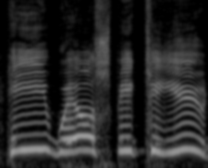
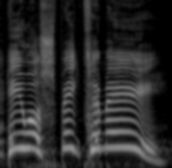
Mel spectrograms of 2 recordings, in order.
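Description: First: Very slow, leaning on "will"; slow emphatic declaration. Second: Slow, higher lead-in for the crowd; call for echo. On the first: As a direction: draw out "He will speak to you" for the crowd to echo. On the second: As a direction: model the response "He will speak to me" slowly. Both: Shown as a demonstration. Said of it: "Just shout out, say".

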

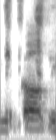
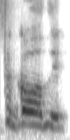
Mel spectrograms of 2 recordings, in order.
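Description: First: Said in the usual way. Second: Put-on kids cheering. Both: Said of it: "they're cheering".

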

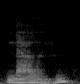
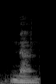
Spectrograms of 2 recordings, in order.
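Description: First: なうん with a separate う before ん; U sound retained. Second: なん as one syllable, no う; U sound dropped. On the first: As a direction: keep the う audible in なうん. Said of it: "うの音はなくさないでください". (なうんの「う」をはっきり残して発音) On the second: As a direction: merge it into a single なん. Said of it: "なんというふうにしない". (「う」を落として「なん」と一音節で発音) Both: Shown as a demonstration.

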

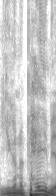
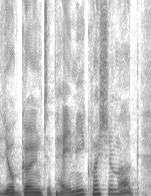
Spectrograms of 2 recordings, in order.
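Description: First: Surprised. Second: Disbelieving question. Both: Retold or imitated. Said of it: "I literally said".

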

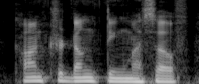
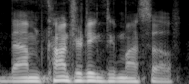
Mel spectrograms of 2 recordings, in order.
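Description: First: "Contradicting" garbled as "contra-dunk-ting"; jokey "contra-DUNK-ting" for "Contradicting"; playful mispronunciation. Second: Said in the usual way. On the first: Shown as a demonstration. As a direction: say "Contradicting" with "dunk" in place of "dic". Repeats word with garbled middle syllable.

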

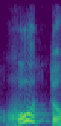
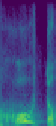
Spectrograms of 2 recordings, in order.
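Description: First: Said in the usual way. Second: Justo leapt up much higher, drawn out; stress on justo. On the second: A narrator's reading. Narrator pinpoints where the rock fell, justo sung high. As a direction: hit justo high for suspense.

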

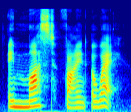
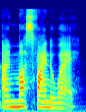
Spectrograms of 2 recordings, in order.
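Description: First: "must" lifted, slower and drawn forward; pulled, not pushed. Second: Said in the usual way. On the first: Shown as a demonstration. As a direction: say "must" slowly with a rising pull. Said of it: "Not in a push way. Again, in a pulled way". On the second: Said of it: "Not in a push way".

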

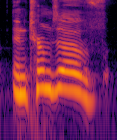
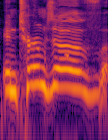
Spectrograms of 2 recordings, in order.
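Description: Both takes have the same delivery.

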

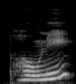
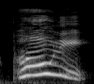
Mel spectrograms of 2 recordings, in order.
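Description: First: Timid whimper. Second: High, loud, thrilled shout; cry of rapture. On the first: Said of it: "He whimpered". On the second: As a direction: burst out in pure delight. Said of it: "he cried in a tool rapture". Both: A narrator's reading.

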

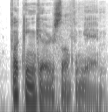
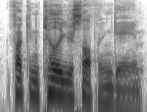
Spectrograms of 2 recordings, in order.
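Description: First: Much softer and lower throwaway; muttered aside. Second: Said in the usual way. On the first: Acted. Host to cheaters, a muttered quiet repeat. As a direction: mumble it under your breath like an afterthought.

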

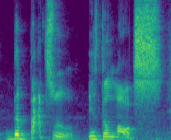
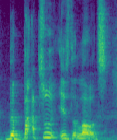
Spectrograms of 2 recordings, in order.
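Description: First: Slow, drawn-out scripture quote; slow solemn quotation. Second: Said in the usual way. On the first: Acted. Preacher quoting the Lord's words to the congregation, slow and solemn. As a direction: let each word of the verse sink in slowly.

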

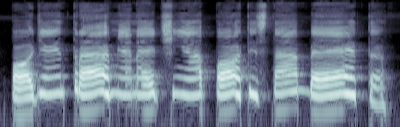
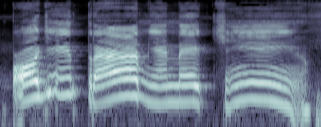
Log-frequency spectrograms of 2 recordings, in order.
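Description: First: Very high, slow frail granny voice; granny welcoming her grandchild; old grandma. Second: Very slow, much higher fake granny voice; wolf luring the girl in as granny; wolf faking grandma. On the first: Acted. Vovó convida a entrar. (vovó de voz aguda e lenta) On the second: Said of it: "imitando a voz da vovozinha". (lobo fingindo ser a vovó, bem lento)

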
